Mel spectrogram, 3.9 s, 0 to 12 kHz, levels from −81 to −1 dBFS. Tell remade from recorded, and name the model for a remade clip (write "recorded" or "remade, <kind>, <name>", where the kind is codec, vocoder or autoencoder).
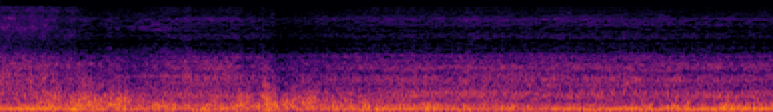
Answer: remade, vocoder, Vocos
